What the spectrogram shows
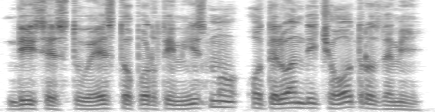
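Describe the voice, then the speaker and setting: A man voicing a calm, solemn male prophet in a Bible reading, speaking slowly and measured. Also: medium pitch, dry recording, clean studio sound, close to an everyday voice. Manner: slow and measured.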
